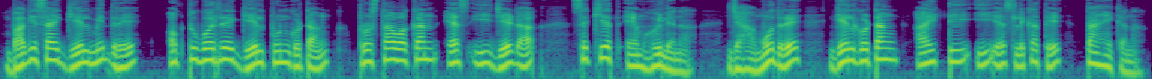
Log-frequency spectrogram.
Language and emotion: Santali, neutral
